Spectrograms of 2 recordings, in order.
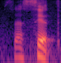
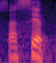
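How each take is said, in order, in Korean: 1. 이 단어는 무성음 t 소리로 끝납니다. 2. 이 단어는 무성음 t 소리로 끝납니다.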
